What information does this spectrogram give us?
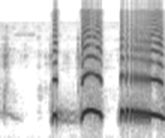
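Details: Decoy spotted dove cooing to lure wild doves: a short clipped note, then two drawn-out, smooth coos, the second long and gently falling, loud and close.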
